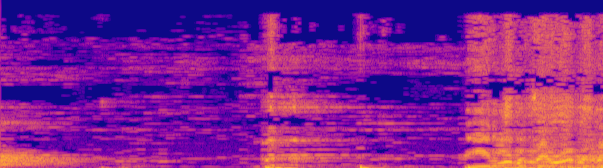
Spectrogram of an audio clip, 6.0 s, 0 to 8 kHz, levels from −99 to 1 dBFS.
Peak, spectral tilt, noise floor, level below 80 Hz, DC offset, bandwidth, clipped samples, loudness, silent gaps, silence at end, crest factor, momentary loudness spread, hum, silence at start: -4 dBFS; -4.5 dB/octave; -50 dBFS; -32 dBFS; under 0.1%; 7.6 kHz; under 0.1%; -20 LUFS; none; 0 s; 18 dB; 25 LU; none; 0 s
